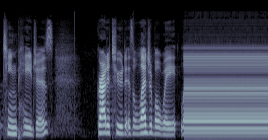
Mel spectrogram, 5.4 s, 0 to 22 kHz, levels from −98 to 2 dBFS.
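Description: At 1.47 s and again at 2.66 s, just before "a legible weight", a bit error spike produces a single sharp tick. One sample jumps by a power of two and returns at once. On a waveform it shows as a lone needle, and on a spectrogram as a thin vertical line spanning all frequencies.

From 3.68 s, right after "is a legible weight", a system hang loop takes over until the end. The driver stalls while the hardware keeps replaying one 20 ms buffer about 85 times, giving a steady 50 Hz buzz. The waveform shows an identical repeating block, and the spectrogram shows horizontal harmonic lines spaced 50 Hz apart.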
